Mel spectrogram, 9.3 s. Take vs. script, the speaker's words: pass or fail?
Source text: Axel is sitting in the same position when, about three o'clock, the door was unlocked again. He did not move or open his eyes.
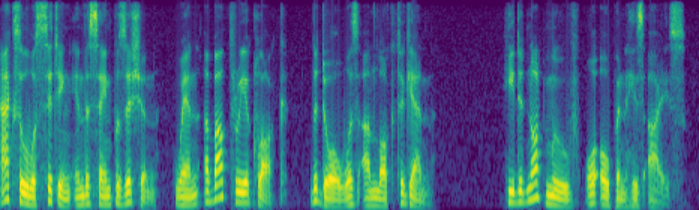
fail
